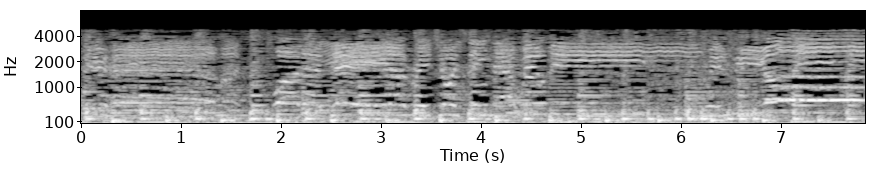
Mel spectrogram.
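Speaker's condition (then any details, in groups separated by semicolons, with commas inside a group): No condition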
